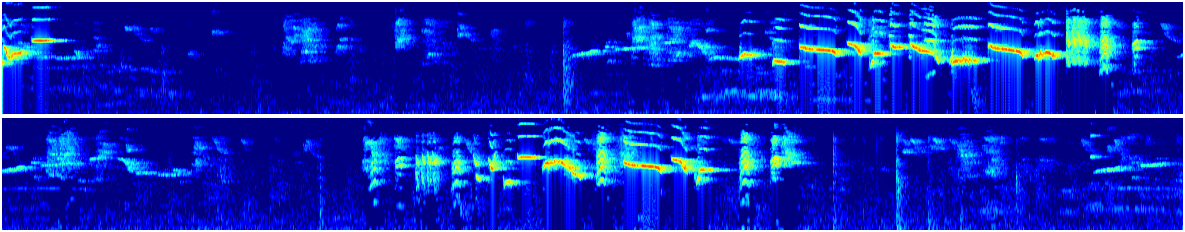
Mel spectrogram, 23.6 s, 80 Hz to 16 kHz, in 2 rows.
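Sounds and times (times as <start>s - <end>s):
Oriental magpie-robin singing aggressive fighting-style song: 7.4s - 11.5s, 15.5s - 19.8s.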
